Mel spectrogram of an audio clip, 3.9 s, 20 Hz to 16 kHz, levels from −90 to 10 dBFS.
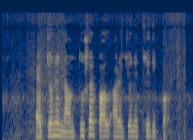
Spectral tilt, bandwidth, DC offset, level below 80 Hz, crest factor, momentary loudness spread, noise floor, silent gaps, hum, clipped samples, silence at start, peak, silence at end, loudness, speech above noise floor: -6 dB/octave; 11.5 kHz; under 0.1%; -60 dBFS; 22 dB; 12 LU; -53 dBFS; none; none; under 0.1%; 0.7 s; -4 dBFS; 0.3 s; -25 LUFS; 29 dB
